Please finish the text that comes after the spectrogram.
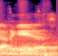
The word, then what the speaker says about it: Argueras: Por ejemplo, en el apellido arguas se escribe guer argueras, pero ahí la u no suena.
